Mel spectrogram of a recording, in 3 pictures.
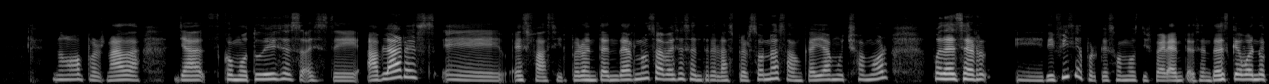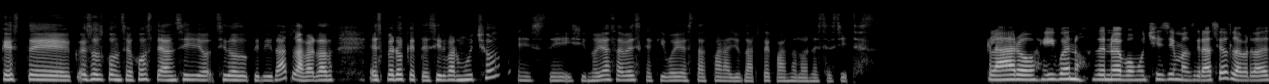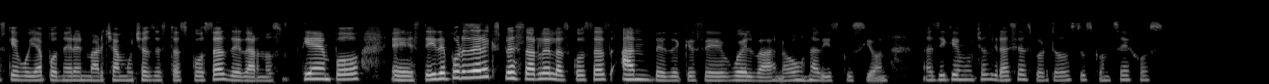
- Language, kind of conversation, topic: Spanish, advice, ¿Cómo puedo manejar la ira después de una discusión con mi pareja?
- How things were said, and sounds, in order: tapping; other background noise; "poder" said as "porder"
